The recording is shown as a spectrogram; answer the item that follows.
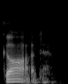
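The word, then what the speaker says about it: Gad: whose name is pronounced God.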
